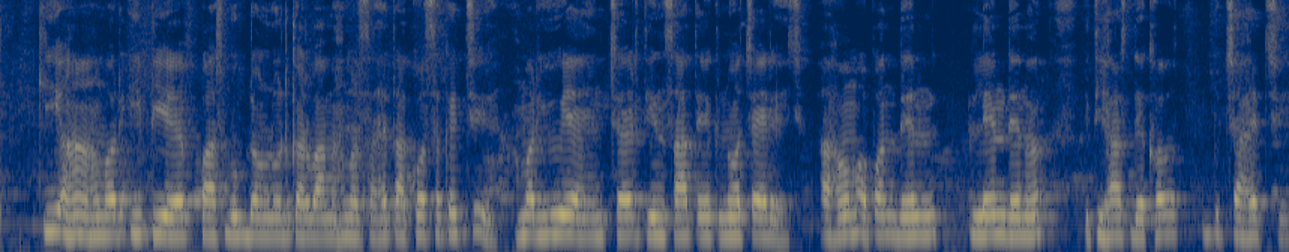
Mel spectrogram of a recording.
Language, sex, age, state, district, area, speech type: Maithili, male, 30-45, Bihar, Madhubani, rural, read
